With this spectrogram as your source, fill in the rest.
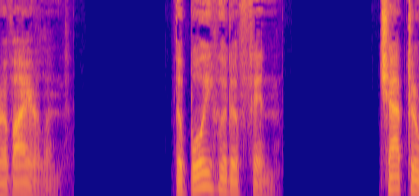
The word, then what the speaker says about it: Fionn: Finn, pronounced Fionn to rhyme with Tuan, got his first training among women.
